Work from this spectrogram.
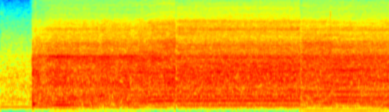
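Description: A kitchen blender whirs loudly and steadily, puréeing broccoli and spinach into a smooth mix, its motor pitch shifting slightly as the contents churn, with no voices over it.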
